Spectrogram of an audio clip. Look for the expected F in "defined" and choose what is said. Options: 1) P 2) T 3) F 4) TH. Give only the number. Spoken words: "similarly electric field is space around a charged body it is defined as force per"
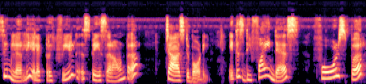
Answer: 3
